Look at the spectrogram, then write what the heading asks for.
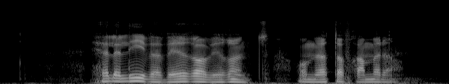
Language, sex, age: Norwegian, male, 32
